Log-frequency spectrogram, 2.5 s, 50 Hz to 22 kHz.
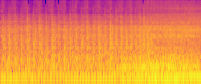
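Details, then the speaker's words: Kawasaki GPX 600R motorcycle after sitting, carbs not yet rebuilt, warming up with choke: ragged idle farting and popping, not firing consistently on all four, some surging, seemingly running on one or two cylinders; misfire and rough idle. "you can hear it farting and popping a bit definitely not consistent on all four we have a bit of surging"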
